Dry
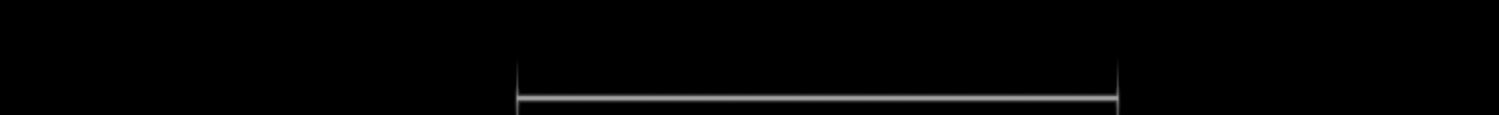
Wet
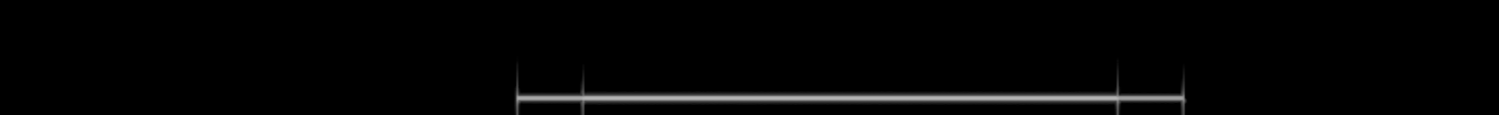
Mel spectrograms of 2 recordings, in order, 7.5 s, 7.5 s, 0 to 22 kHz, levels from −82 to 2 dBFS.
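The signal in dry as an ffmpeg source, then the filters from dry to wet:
-f lavfi -i "aevalsrc='0.0376*sin(2*PI*598*t)':d=3:s=44100"
-af "equalizer=f=510:t=o:w=0.43:g=5,aecho=1:1:328:0.708"

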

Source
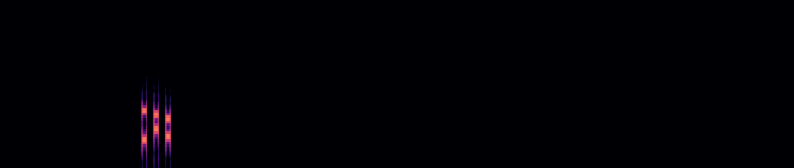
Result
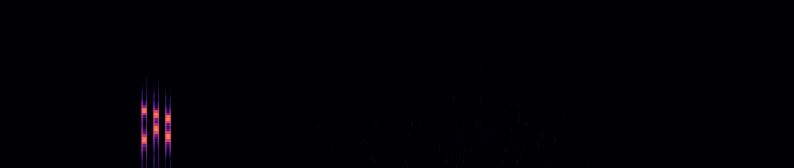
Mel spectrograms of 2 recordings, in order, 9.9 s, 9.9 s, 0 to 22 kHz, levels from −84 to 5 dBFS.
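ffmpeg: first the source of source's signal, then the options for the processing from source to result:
-f lavfi -i "aevalsrc='0.106*clip(min(mod(t,0.148),0.056-mod(t,0.148))/0.002,0,1)*(eq(floor(t/0.148),0)*(sin(2*PI*697*mod(t,0.148))+sin(2*PI*1477*mod(t,0.148)))+eq(floor(t/0.148),1)*(sin(2*PI*941*mod(t,0.148))+sin(2*PI*1336*mod(t,0.148)))+eq(floor(t/0.148),2)*(sin(2*PI*770*mod(t,0.148))+sin(2*PI*1209*mod(t,0.148))))':d=0.444:s=44100"
-af "dynaudnorm=f=220:g=21:m=5.01,alimiter=limit=0.224:level=0:latency=1:release=387"

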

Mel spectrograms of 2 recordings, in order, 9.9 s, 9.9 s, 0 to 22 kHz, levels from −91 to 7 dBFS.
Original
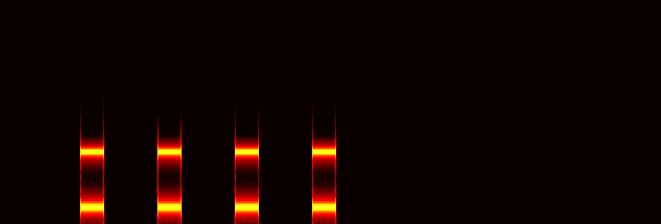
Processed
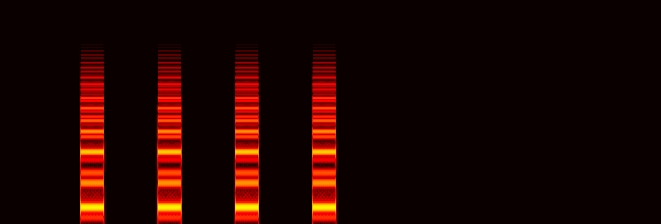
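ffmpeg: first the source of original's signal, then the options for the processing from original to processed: -f lavfi -i "aevalsrc='0.224*(sin(2*PI*306*t)+sin(2*PI*1350*t))*clip(min(mod(t,1.16),0.35-mod(t,1.16))/0.005,0,1)':d=4.3:s=44100"
-af "lowpass=f=1300:w=0.5412,lowpass=f=1300:w=1.3066,asoftclip=type=tanh:threshold=0.119"

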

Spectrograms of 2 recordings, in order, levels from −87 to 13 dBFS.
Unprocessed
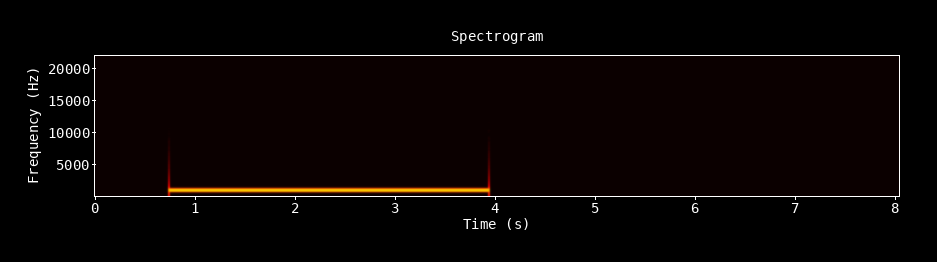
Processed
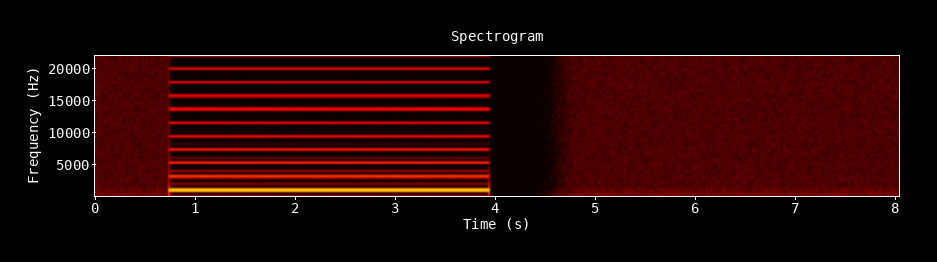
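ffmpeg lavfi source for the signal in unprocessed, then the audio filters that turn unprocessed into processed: -f lavfi -i "sine=f=1000:d=3.2:r=44100,volume=0.06dB"
-filter_complex "[0:a]asplit=2[s0][s1];[s1]acrusher=samples=21:mix=1:aa=0.000001,volume=0.316[s2];[s0][s2]amix=inputs=2:normalize=0,acompressor=mode=upward:threshold=0.01:ratio=2.5,aeval=exprs='0.168*(cos(1*acos(clip(val(0)/0.168,-1,1)))-cos(1*PI/2))+0.000944*(cos(6*acos(clip(val(0)/0.168,-1,1)))-cos(6*PI/2))':c=same"

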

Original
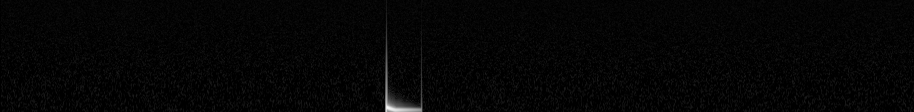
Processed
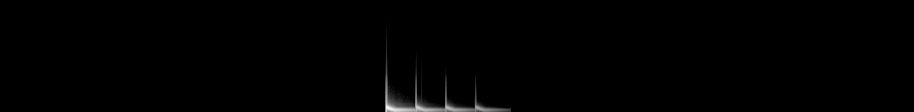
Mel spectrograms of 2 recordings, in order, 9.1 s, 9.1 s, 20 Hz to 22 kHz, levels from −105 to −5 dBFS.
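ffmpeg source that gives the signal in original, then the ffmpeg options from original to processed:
-f lavfi -i "aevalsrc='0.501*pow(10,-3*t/0.53)*sin(2*PI*(200*0.09/log(95/200)*(exp(log(95/200)*min(t,0.09)/0.09)-1)+95*max(t-0.09,0)))':d=0.35:s=44100"
-af "afftdn=nr=14:nf=-43,aecho=1:1:297|594|891:0.168|0.0638|0.0242"

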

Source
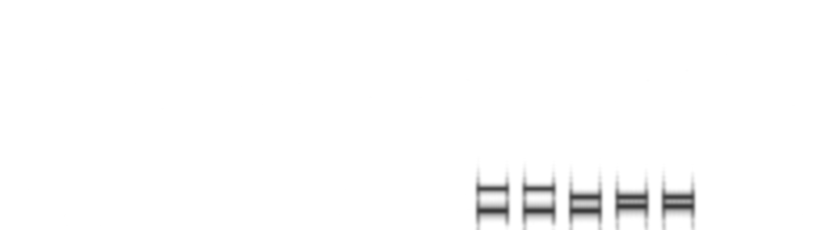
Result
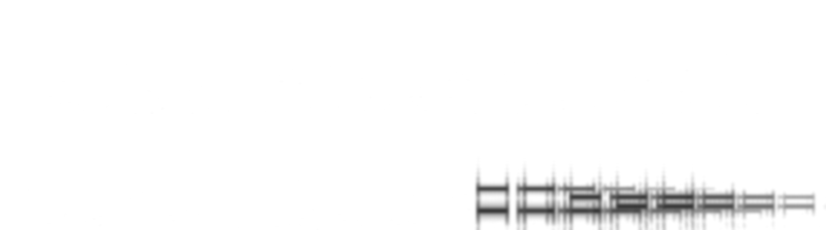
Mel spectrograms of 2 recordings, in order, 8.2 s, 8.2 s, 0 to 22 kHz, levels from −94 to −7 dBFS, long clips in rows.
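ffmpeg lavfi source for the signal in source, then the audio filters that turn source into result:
-f lavfi -i "aevalsrc='0.0891*clip(min(mod(t,0.232),0.147-mod(t,0.232))/0.002,0,1)*(eq(floor(t/0.232),0)*(sin(2*PI*697*mod(t,0.232))+sin(2*PI*1633*mod(t,0.232)))+eq(floor(t/0.232),1)*(sin(2*PI*697*mod(t,0.232))+sin(2*PI*1633*mod(t,0.232)))+eq(floor(t/0.232),2)*(sin(2*PI*697*mod(t,0.232))+sin(2*PI*1209*mod(t,0.232)))+eq(floor(t/0.232),3)*(sin(2*PI*852*mod(t,0.232))+sin(2*PI*1209*mod(t,0.232)))+eq(floor(t/0.232),4)*(sin(2*PI*852*mod(t,0.232))+sin(2*PI*1209*mod(t,0.232))))':d=1.16:s=44100"
-filter_complex "[0:a]asplit=2[s0][s1];[s1]adelay=201,lowpass=f=1000:p=1,volume=0.531,asplit=2[s2][s3];[s3]adelay=201,lowpass=f=1000:p=1,volume=0.33,asplit=2[s4][s5];[s5]adelay=201,lowpass=f=1000:p=1,volume=0.33,asplit=2[s6][s7];[s7]adelay=201,lowpass=f=1000:p=1,volume=0.33[s8];[s0][s2][s4][s6][s8]amix=inputs=5:normalize=0"

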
